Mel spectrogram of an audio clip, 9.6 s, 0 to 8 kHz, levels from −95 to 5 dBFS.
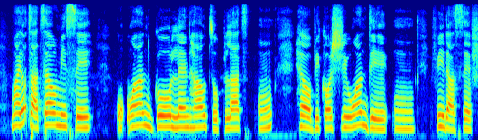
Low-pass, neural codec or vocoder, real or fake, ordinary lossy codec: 7.2 kHz; none; real; MP3, 64 kbps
